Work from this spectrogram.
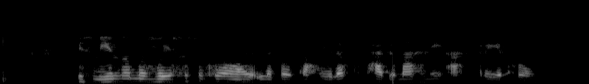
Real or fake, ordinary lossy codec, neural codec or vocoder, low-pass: fake; Opus, 32 kbps; vocoder, 44.1 kHz, 128 mel bands every 512 samples, BigVGAN v2; 3.6 kHz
